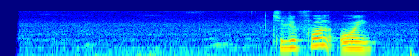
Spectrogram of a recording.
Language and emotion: Russian, neutral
